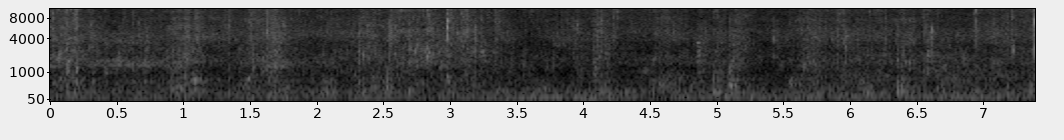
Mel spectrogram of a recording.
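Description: A boat motor hums steadily close by as the boat moves toward shore, mixed with water splashing and wind buffeting the microphone.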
